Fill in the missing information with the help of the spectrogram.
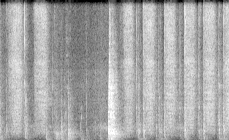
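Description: Trigger spray bottle squirting water onto hair in a run of quick sprays, with one louder burst about two seconds in.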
